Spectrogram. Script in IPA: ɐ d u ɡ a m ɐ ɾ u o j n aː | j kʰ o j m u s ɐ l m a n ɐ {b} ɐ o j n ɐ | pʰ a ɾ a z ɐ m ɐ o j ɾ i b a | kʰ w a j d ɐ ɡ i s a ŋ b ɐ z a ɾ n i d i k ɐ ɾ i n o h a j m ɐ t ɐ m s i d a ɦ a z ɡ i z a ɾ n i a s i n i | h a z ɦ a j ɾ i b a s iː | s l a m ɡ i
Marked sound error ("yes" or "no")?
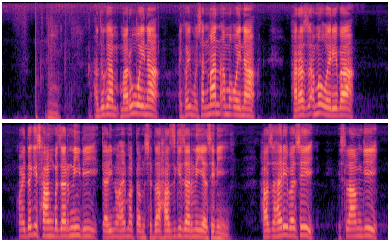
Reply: yes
